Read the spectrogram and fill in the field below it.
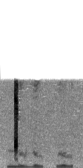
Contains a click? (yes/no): yes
